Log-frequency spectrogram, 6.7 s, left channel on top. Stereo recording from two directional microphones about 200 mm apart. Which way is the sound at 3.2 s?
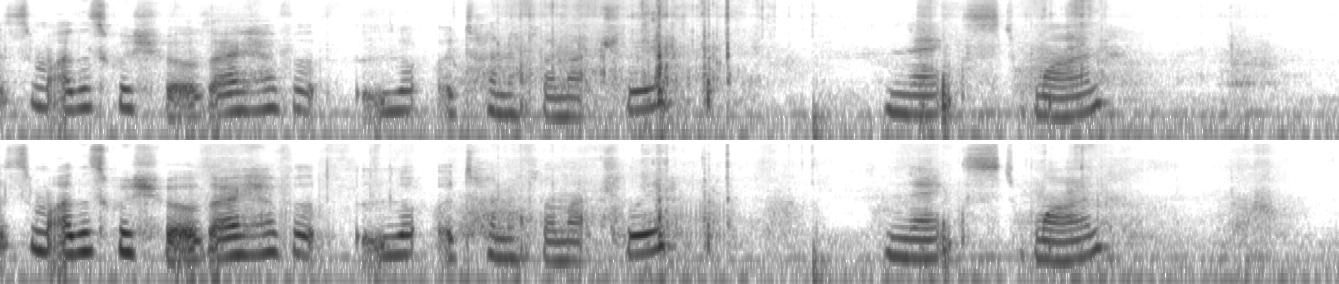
45° left (ahead or behind).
